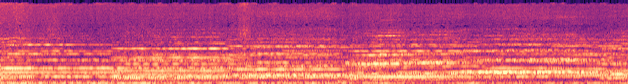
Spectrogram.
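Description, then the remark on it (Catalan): Church bells ring loudly and continuously, their overlapping tones blending into a rich, sustained peal that carries on without pause and with no voices present. “Doncs vinga, tothom al convent, que sonin campanes.”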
